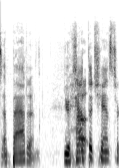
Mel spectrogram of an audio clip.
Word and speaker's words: Abaddon: Abaddon not level 6. Good. But he will You be said shortly. Abaddon again. It's Abaddon.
